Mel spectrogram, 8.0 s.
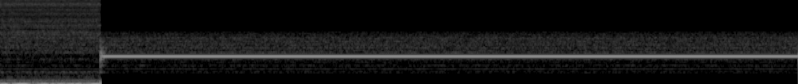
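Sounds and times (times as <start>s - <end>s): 
sine calibration tone: 0.0s - 7.9s.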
